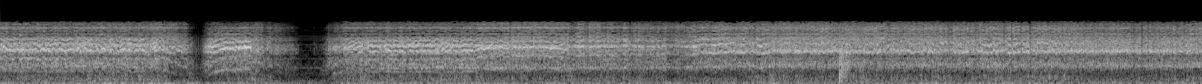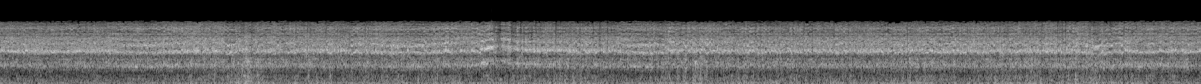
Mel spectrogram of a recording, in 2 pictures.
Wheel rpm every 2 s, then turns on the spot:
190, 90, 170, 200, 230, 230, 230, 230, 240, 230, 230, 230.
none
